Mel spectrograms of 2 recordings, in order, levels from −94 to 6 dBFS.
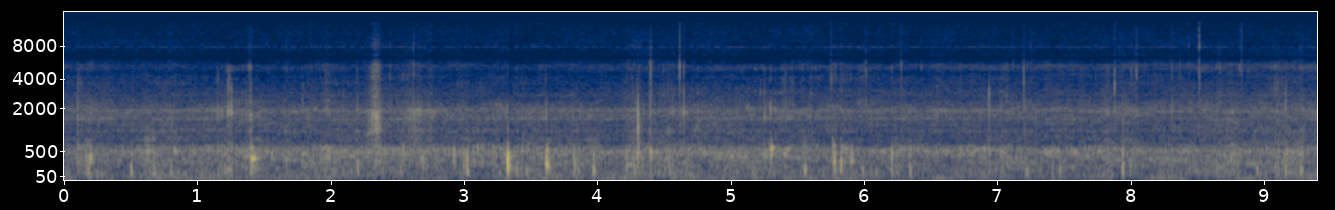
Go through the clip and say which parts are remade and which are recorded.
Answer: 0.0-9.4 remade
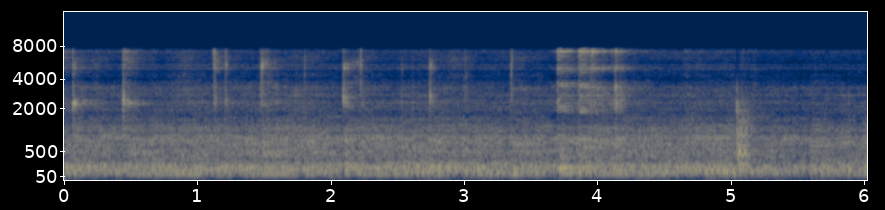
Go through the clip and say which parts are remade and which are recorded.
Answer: 0.0-6.0 remade

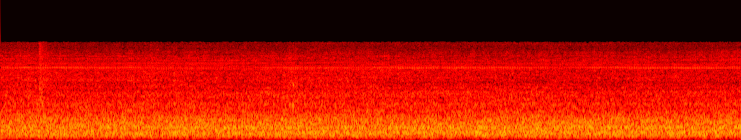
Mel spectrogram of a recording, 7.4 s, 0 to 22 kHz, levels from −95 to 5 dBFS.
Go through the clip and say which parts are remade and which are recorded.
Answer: 0.0-7.4 recorded

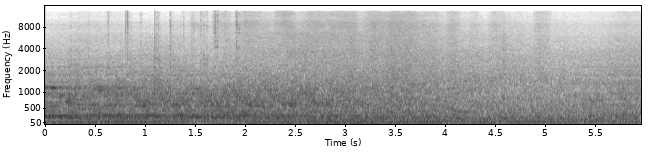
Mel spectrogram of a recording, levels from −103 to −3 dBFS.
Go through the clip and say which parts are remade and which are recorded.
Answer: 0.0-1.6 remade; 1.6-5.2 recorded; 5.2-6.0 remade

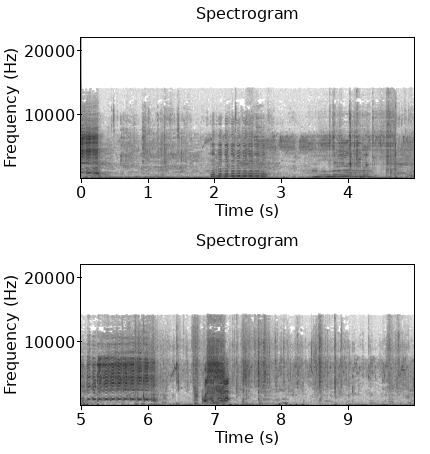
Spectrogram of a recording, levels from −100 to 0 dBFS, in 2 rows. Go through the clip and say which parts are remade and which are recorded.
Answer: 0.0-3.4 recorded; 3.4-4.7 remade; 4.7-10.0 recorded

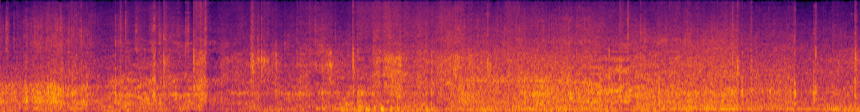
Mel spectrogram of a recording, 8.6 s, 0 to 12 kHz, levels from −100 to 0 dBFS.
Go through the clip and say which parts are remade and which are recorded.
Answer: 0.0-1.0 recorded; 1.0-4.5 remade; 4.5-5.9 recorded; 5.9-6.6 remade; 6.6-8.6 recorded

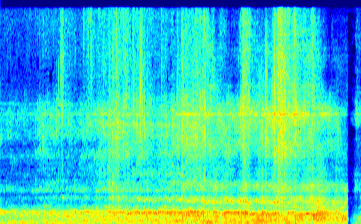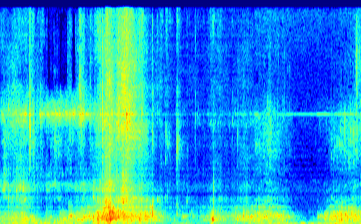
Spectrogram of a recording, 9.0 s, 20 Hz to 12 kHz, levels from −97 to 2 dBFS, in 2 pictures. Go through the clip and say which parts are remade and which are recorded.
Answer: 0.0-2.6 recorded; 2.6-7.7 remade; 7.7-9.0 recorded

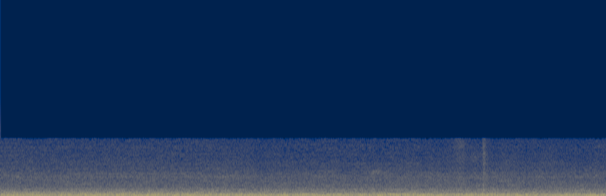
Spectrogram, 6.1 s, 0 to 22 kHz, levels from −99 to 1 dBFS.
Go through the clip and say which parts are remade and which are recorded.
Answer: 0.0-2.1 recorded; 2.1-2.8 remade; 2.8-4.3 recorded; 4.3-6.1 remade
